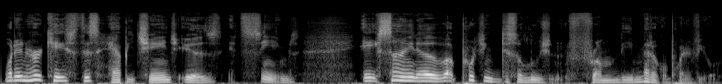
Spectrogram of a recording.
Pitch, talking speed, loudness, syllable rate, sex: 125 Hz, 175 wpm, -19 LUFS, 4.6 syllables/s, male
